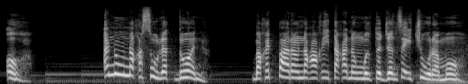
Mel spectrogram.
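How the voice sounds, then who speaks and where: A woman's voice: high-pitched, animated, fast talker, faint music behind. A woman playing a greedy, haughty middle-aged mother in an audio drama, with a scornful, theatrical delivery. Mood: indignant. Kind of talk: audio drama character acting.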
